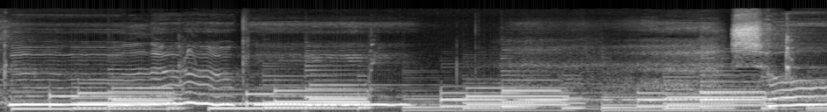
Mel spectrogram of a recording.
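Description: Two acoustic guitars playing chords and a moving bass line. For about the first three seconds a woman's voice holds one long note with vibrato over them, and a breath in is heard near the end.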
